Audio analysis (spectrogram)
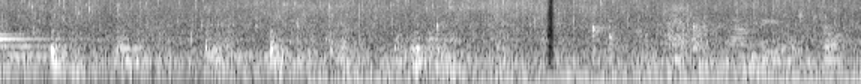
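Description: Onion frying in oil, a steady sizzling hiss with occasional crackles and a few stirring clinks, close and moderately loud throughout with no talking.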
